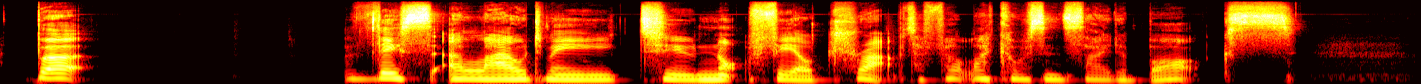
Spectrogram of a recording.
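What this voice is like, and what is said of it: Slightly hoarse voice. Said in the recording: “I'm a little bit hoarse, actually, because I'm just recovering from a chest infection”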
